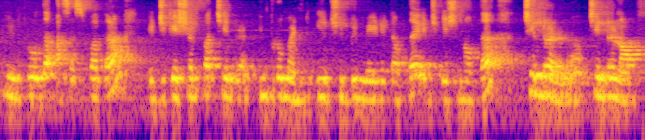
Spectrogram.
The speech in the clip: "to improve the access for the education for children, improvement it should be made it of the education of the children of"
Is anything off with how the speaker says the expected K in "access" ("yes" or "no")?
yes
